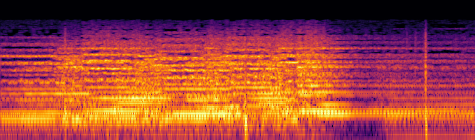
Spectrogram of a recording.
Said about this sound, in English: The bell.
